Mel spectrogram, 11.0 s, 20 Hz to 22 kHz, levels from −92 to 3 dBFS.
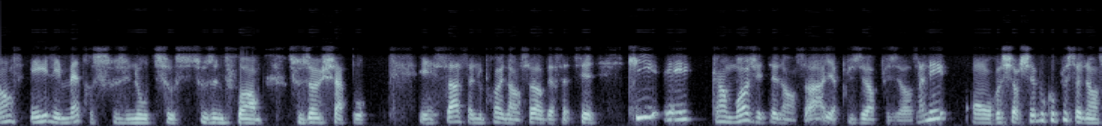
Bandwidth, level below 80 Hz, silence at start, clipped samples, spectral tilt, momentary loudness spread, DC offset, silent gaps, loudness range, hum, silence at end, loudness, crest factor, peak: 5 kHz; -64 dBFS; 0 s; under 0.1%; -8.5 dB/octave; 9 LU; under 0.1%; none; 1 LU; none; 0 s; -21 LUFS; 20 dB; -2 dBFS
